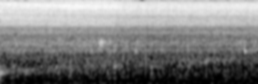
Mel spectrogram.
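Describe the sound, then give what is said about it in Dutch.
Tap water runs into a child's water bottle as it fills, making a steady, even hiss of flowing water that holds constant from start to end with no talking. “Ik ga een waterfles van mijn kind vullen voor op school.”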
